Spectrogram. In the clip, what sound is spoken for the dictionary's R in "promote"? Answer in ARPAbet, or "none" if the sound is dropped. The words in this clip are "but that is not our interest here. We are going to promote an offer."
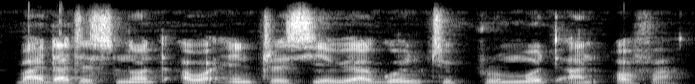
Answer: R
